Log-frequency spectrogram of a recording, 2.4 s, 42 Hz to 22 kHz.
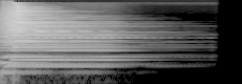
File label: Ab Augmented 7th Ab down; Ab+7 strummed; JGuitar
